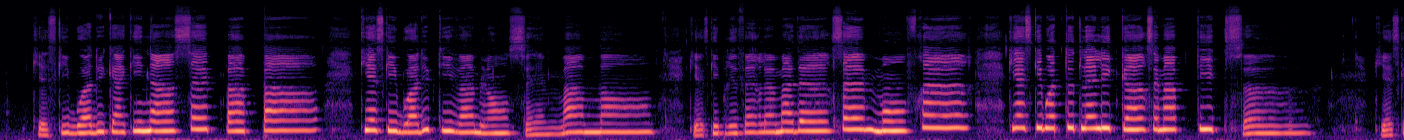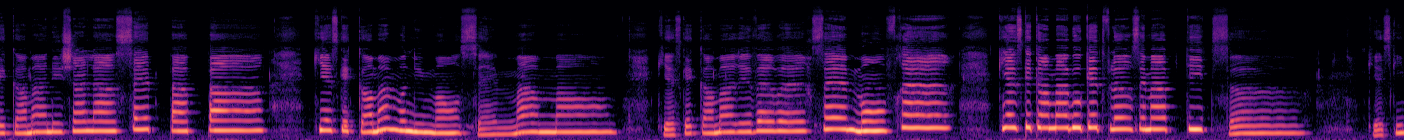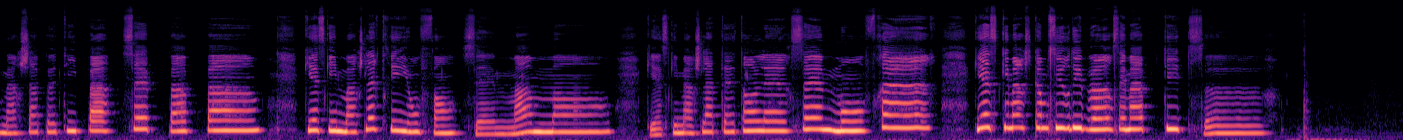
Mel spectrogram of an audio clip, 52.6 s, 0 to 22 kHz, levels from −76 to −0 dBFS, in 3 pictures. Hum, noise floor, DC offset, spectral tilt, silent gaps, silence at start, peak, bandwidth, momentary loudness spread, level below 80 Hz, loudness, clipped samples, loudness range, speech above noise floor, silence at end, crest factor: none; -55 dBFS; under 0.1%; -6 dB/octave; none; 0.5 s; -4 dBFS; 16 kHz; 13 LU; -60 dBFS; -19 LUFS; under 0.1%; 5 LU; 37 dB; 0.9 s; 14 dB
